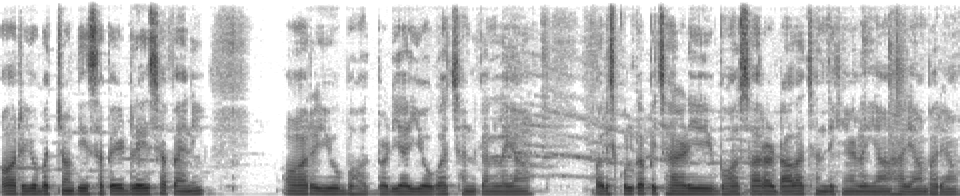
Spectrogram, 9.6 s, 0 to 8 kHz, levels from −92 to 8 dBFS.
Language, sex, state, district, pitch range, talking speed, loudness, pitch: Garhwali, male, Uttarakhand, Tehri Garhwal, 105-115 Hz, 175 wpm, -16 LUFS, 110 Hz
